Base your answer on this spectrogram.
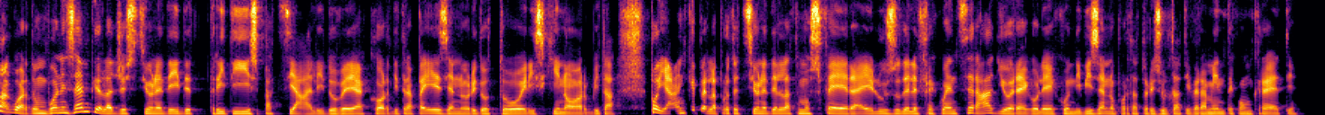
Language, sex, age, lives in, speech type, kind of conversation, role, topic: Italian, male, 20-24, Italy, read, expert-assistant, expert, Cosa ci guadagniamo davvero a studiare le stelle lontane? Vale la pena?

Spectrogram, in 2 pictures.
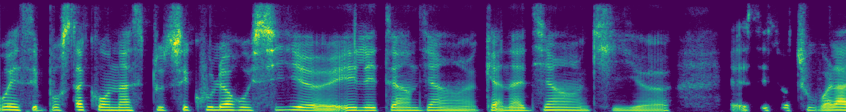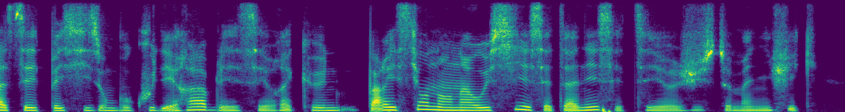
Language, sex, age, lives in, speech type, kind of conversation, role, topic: French, female, 50-54, France, conversation, podcast, host, Qu’est-ce qui provoque le changement de couleur des feuilles en automne ?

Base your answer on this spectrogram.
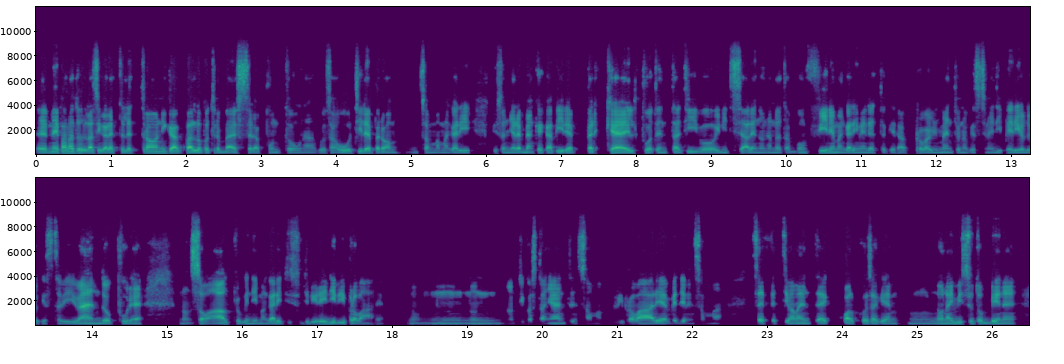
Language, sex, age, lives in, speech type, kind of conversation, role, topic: Italian, male, 30-34, Italy, conversation, advice, advisor, Come posso sostituire un’abitudine dannosa con un’alternativa sana senza sentirmi privato?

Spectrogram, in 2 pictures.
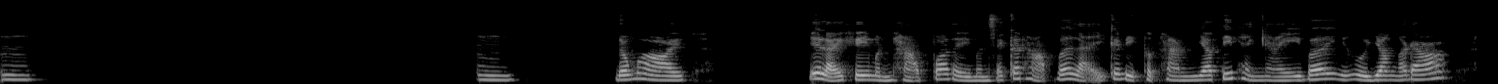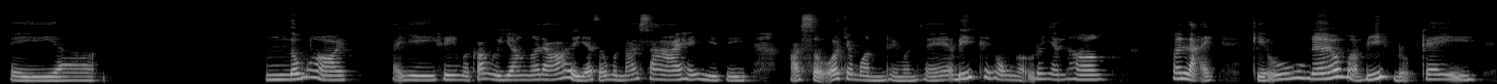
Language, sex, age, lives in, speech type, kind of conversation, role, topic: Vietnamese, female, 35-39, United States, conversation, unstructured, none, Bạn sẽ thích nghi như thế nào nếu một ngày thức dậy và nhận ra mình đang ở một đất nước khác?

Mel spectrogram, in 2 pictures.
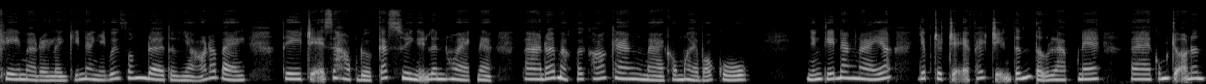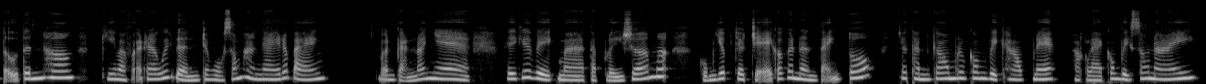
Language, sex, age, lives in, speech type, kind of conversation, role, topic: Vietnamese, female, 30-34, Vietnam, read, expert-assistant, expert, Lý do nên rèn luyện kỹ năng giải quyết vấn đề từ nhỏ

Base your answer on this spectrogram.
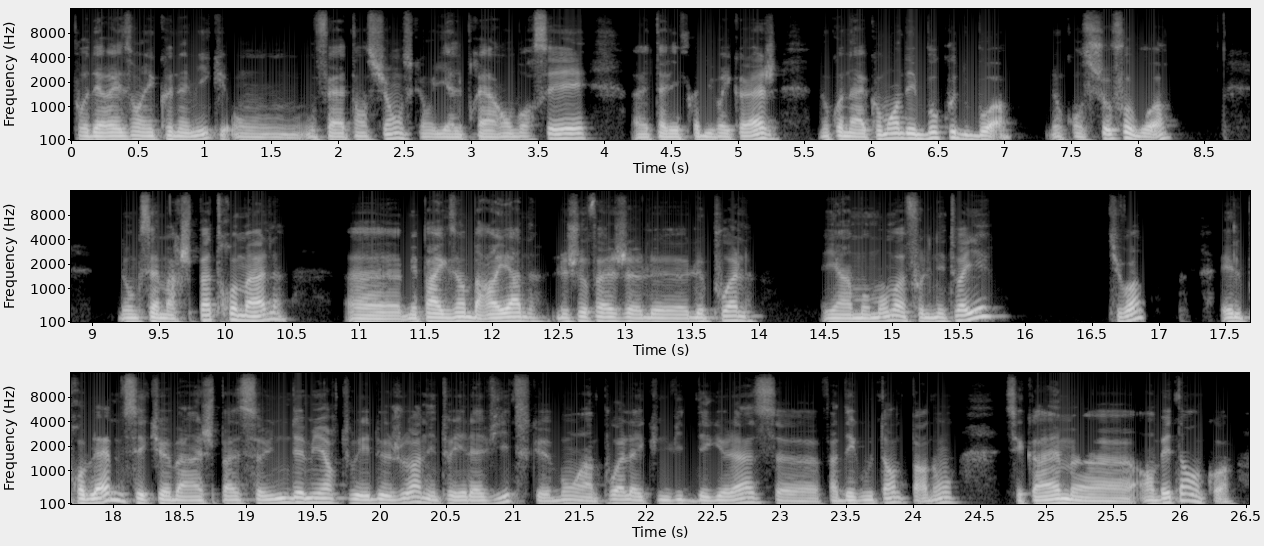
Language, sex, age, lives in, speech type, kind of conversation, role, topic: French, male, 40-44, France, conversation, advice, user, Comment puis-je m’adapter à mes nouvelles conditions de logement ?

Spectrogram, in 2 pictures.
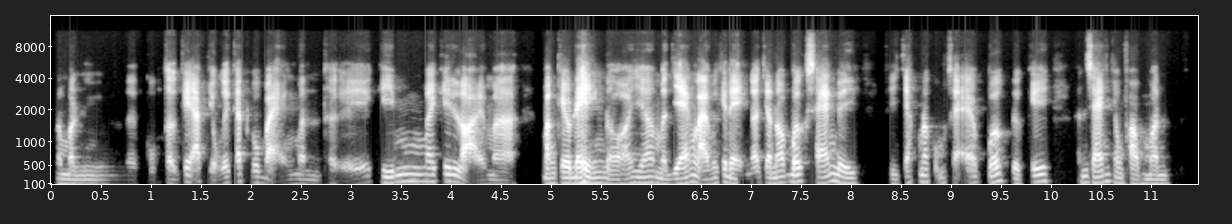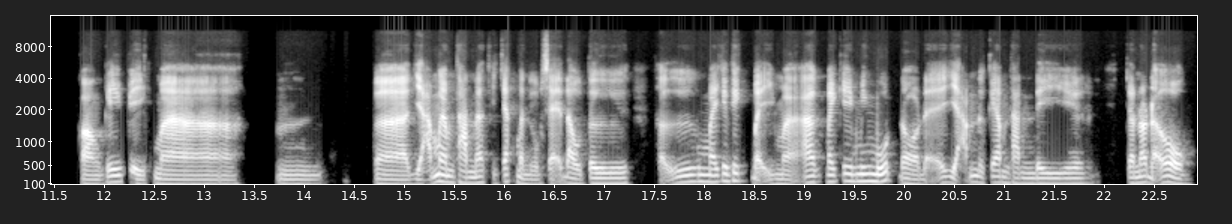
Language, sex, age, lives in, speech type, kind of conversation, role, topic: Vietnamese, male, 20-24, Vietnam, conversation, advice, user, Làm sao để tôi ngủ sâu và không bị tỉnh giấc giữa đêm?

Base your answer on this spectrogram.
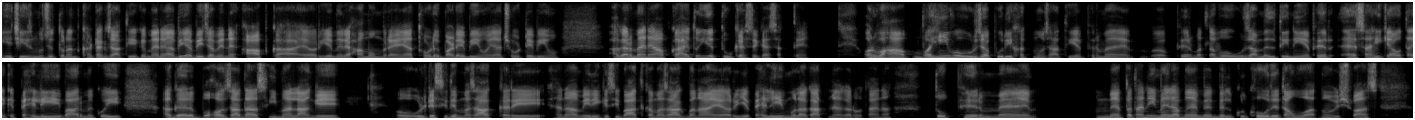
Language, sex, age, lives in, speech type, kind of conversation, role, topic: Hindi, male, 30-34, India, conversation, advice, user, समूह में अपनी बात रखने और सहज बने रहने में मुझे कठिनाई क्यों होती है?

